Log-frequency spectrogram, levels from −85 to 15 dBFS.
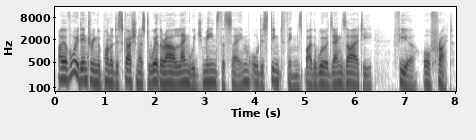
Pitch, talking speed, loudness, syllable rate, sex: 130 Hz, 180 wpm, -19 LUFS, 4.9 syllables/s, male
